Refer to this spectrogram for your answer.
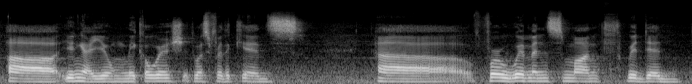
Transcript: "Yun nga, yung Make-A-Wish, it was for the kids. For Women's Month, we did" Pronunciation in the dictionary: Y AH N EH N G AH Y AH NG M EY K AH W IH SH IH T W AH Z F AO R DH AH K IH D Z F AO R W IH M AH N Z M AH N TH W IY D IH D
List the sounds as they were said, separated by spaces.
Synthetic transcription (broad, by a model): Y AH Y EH N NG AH Y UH NG M EY K AH W IH SH IH T W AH S F AO R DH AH K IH D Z F AO R W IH M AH N S M AH N TH W IY D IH D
